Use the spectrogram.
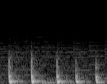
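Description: Six taps on the heavily soundproofed steel rear door of a 2024 Ford Ranger Raptor give short, dull, low thuds that die away almost at once. Each knock sounds dead rather than tinny, an improvement from the soundproofing.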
